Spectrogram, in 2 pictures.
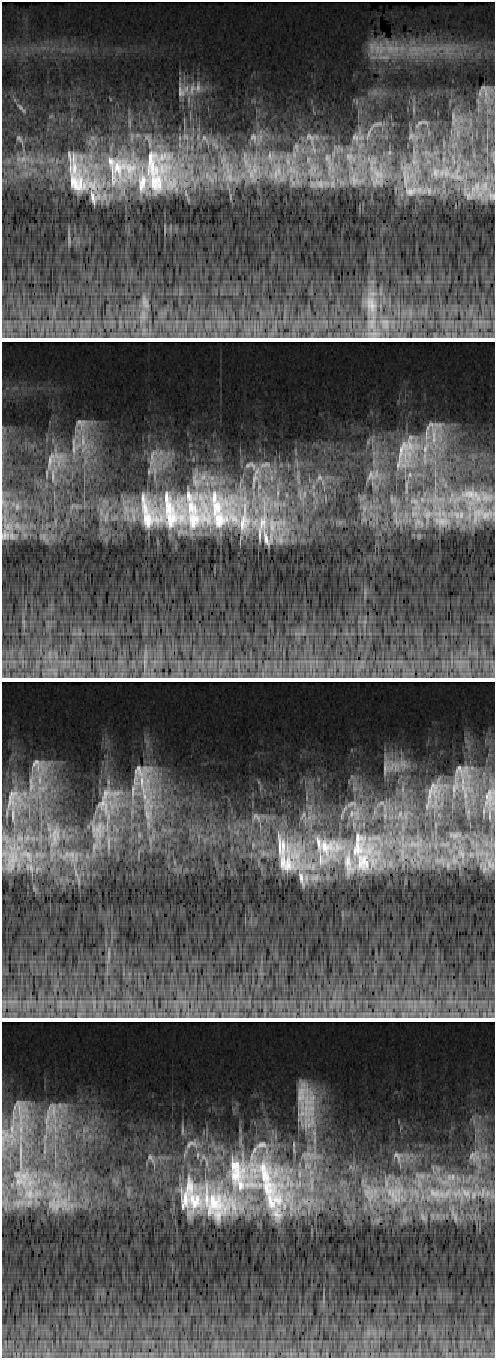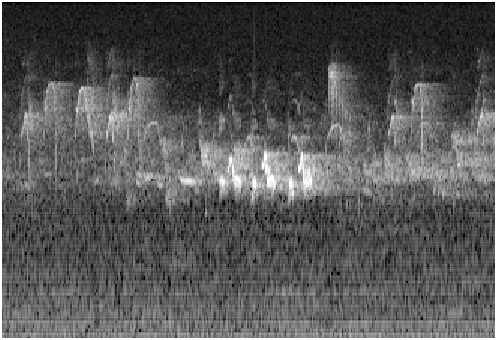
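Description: A bird calling in phrases of rapid, high, chattering notes, repeated every few seconds, over a faint steady low hum.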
